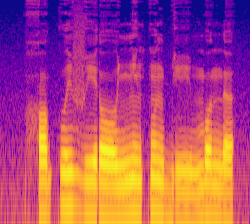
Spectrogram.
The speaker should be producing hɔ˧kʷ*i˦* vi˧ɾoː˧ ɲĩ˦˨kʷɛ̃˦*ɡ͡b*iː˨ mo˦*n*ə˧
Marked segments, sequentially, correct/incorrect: correct, correct, correct

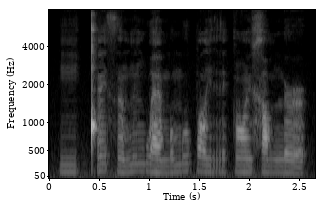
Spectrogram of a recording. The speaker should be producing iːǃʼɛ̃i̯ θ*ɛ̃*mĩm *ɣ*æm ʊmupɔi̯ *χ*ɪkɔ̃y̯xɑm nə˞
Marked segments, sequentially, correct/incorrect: incorrect, incorrect, incorrect

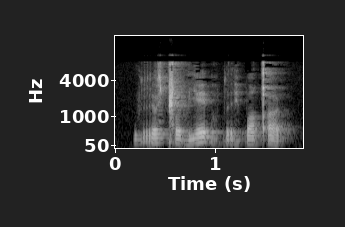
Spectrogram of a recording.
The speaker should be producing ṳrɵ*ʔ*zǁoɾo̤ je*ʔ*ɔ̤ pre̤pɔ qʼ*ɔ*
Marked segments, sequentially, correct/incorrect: incorrect, correct, incorrect

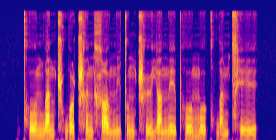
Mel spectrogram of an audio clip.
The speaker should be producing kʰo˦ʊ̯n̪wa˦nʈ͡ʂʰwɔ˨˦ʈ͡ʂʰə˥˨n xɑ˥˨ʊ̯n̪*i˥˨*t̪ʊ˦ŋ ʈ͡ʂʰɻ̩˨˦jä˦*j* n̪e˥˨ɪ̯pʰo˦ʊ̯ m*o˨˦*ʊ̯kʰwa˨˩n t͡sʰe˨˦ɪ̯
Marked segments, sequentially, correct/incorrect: incorrect, incorrect, incorrect

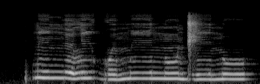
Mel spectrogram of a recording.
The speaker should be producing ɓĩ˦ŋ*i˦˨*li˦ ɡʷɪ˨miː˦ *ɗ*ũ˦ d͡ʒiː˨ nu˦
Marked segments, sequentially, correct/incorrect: incorrect, incorrect

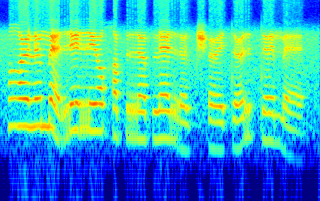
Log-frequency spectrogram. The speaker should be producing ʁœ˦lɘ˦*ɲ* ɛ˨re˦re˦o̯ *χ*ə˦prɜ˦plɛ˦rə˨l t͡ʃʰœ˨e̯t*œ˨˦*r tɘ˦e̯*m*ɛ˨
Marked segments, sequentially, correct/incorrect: incorrect, correct, correct, correct

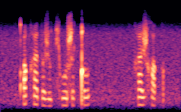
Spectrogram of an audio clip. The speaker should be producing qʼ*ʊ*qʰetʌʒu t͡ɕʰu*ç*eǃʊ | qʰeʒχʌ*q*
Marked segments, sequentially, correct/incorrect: correct, incorrect, correct

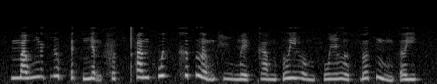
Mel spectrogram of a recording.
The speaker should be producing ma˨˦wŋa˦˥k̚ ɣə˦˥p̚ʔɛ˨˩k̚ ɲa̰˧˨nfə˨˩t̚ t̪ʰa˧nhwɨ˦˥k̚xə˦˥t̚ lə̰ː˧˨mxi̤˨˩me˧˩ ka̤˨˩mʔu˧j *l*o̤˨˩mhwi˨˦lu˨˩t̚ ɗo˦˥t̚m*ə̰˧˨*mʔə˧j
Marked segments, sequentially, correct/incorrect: correct, incorrect

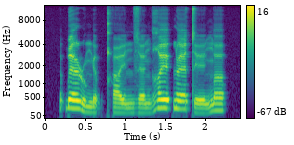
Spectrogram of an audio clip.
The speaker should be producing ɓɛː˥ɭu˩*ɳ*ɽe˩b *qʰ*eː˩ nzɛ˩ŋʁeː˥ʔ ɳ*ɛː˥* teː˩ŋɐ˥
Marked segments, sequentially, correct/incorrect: incorrect, correct, correct

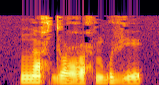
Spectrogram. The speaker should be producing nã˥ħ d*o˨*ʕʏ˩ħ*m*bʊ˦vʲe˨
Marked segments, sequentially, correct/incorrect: correct, correct

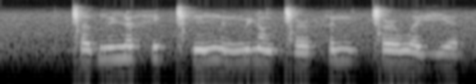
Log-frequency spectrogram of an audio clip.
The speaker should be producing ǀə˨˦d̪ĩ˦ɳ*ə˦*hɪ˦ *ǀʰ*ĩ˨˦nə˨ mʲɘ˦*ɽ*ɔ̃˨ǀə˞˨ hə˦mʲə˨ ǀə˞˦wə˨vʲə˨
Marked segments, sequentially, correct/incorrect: correct, correct, correct

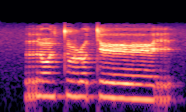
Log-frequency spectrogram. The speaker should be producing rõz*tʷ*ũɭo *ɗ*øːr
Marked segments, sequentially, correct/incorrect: incorrect, incorrect

